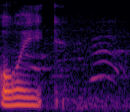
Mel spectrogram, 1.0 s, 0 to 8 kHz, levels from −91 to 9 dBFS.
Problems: none marked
